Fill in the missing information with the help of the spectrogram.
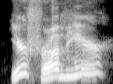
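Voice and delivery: high, loud, incredulous question; surprised question. Retold or imitated. Retold cousin's friend's surprised question.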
